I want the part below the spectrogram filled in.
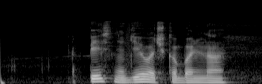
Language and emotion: Russian, neutral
